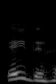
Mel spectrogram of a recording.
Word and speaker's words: Heider: em Carajás, o Matias Heider Eider, é assim que pronuncia, que é fonte incansável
